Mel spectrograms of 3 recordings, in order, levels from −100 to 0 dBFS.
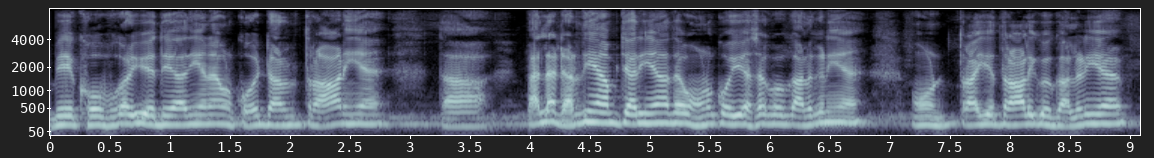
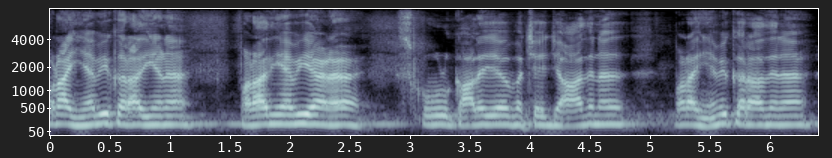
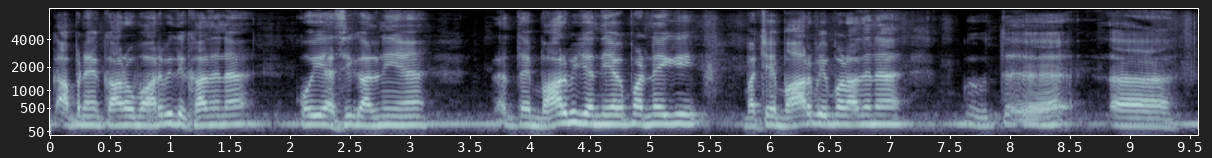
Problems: background sounds at intervals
